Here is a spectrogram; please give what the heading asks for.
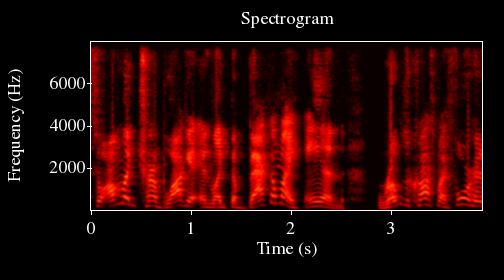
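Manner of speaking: normal talking voice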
